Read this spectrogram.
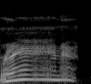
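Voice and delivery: high, mocking Southern "Rana" with extra Y sounds; exaggerated Southern twang. Southerner calling from his bunk, exaggerated twang. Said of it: "with a lot of Y's".

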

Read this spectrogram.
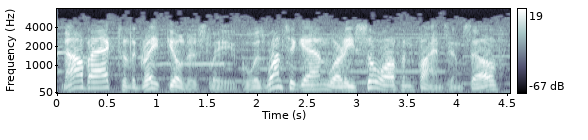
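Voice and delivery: ordinary talk

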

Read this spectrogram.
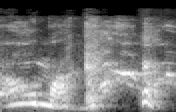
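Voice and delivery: high, startled squeal of fright; freaked out. Retold or imitated. Rapper's bandmate panicking over a cicada, mock shriek. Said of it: "he starts freaking out".

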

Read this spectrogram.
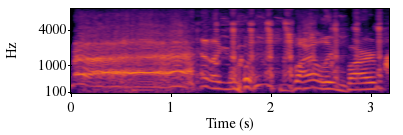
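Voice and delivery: high laughing shout breaking through narration. Acted. GM narrates general vomiting, laughing.

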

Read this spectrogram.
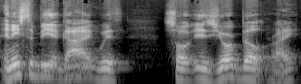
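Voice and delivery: ordinary talk, nothing marked

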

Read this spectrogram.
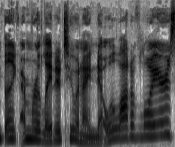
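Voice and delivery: ordinary delivery

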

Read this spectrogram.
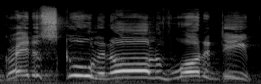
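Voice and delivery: high, slow, put-on character voice; a goofy groundskeeper showing off the school; Basil's voice. Groundskeeper welcoming new arrivals, high put-on voice.

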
